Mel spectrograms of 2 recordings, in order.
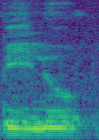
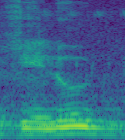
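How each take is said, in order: First: The word begins with a B sound. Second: The word begins with a V sound. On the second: "c'est pas vélo"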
